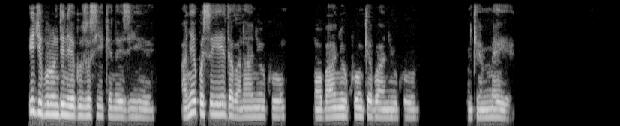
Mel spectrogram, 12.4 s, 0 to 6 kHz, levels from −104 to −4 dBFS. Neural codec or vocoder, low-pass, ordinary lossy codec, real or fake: none; 5.4 kHz; none; real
